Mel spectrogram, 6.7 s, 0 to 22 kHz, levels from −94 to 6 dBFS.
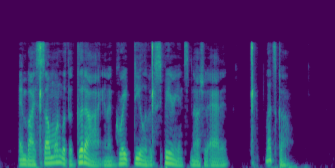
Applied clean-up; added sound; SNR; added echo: classical method Wiener filter.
